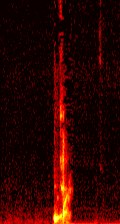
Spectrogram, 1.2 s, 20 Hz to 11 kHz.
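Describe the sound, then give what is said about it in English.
A single short slurping sip of coffee at 10:30 a.m., a quick wet plop that rises slightly in pitch and is over in a fraction of a second, with silence around it. “Coffee sip. Yes, I am still drinking coffee at 10:30 a.m.”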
